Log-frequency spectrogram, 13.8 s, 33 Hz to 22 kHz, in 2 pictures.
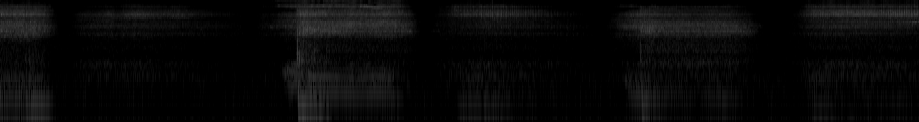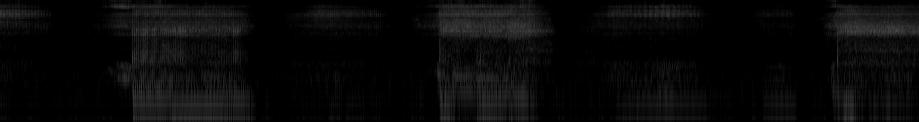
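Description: Irregular, loud, snorting snores with shorter rough out-breaths, about 20 breaths a minute.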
